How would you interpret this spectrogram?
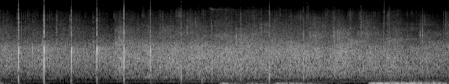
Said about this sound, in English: First off, I'd like us all to give a hand of applause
